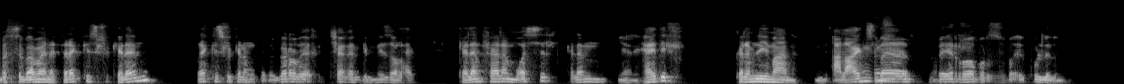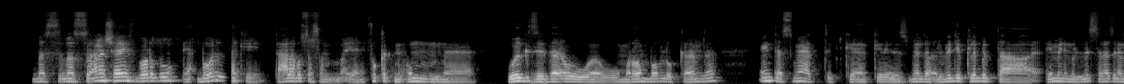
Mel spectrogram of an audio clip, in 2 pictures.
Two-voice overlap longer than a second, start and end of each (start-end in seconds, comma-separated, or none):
8.6-9.8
